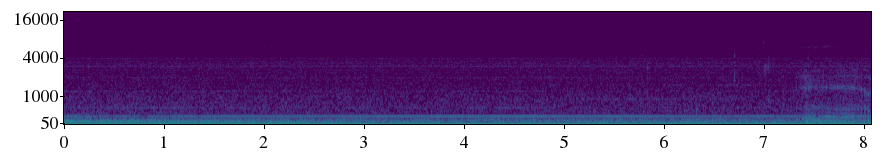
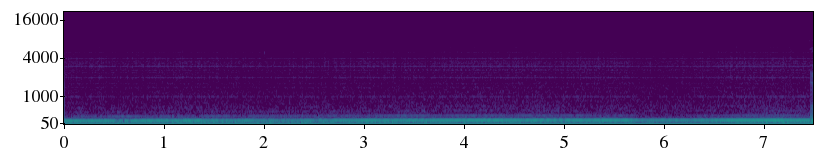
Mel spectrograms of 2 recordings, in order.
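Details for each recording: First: One fan left running after the other is switched off, ASUS ROG Strix XF120 PWM and Noctua both rated at 22-point-something dBA: single clear steady hum with soft air rush, no rattle or ticking, normal running. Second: ASUS ROG Strix XF120 PWM fan ramping toward max RPM: steady low drone with a faint scraping edge, climbing in pitch as speed rises; sounds like something rubbing, cause suspected, not confirmed.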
